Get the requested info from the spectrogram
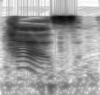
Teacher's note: It's important in this word to make sure that you pronounce that V and then hear that S. Now the S is not going to make an S sound. It would make more of a Z sound.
